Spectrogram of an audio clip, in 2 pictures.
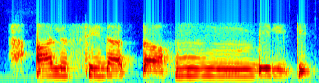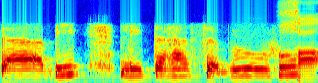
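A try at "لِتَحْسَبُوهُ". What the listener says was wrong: हा को दुरुस्त करें, लाम एम्प्टी माउथ है, मोटा नहीं करेंगे।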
